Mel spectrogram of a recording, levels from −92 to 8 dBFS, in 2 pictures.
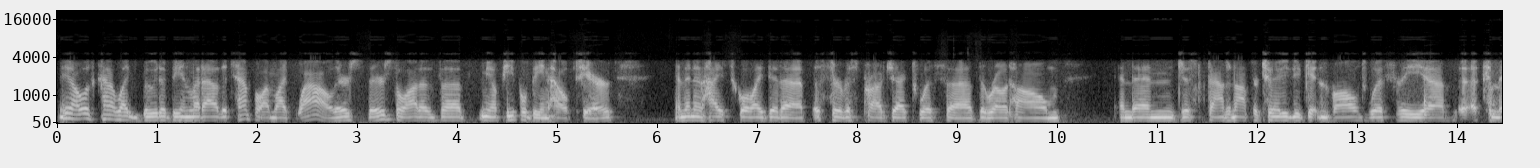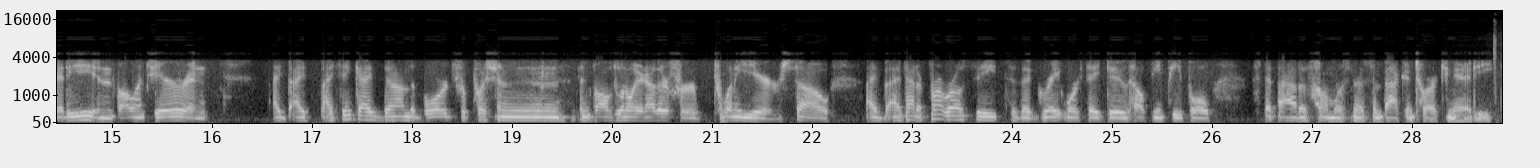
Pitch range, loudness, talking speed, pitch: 105-120 Hz, -18 LUFS, 220 wpm, 110 Hz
